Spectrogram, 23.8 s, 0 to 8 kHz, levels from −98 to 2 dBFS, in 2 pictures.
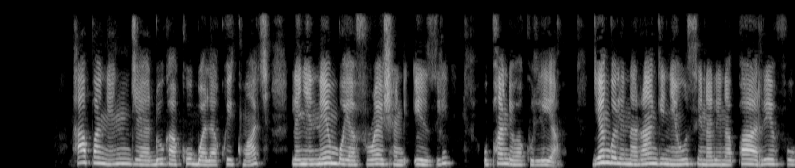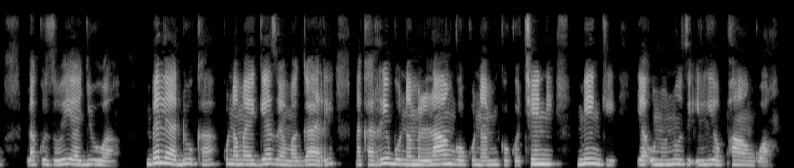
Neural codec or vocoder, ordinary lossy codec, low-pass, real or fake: vocoder, 44.1 kHz, 80 mel bands, Vocos; MP3, 64 kbps; 7.2 kHz; fake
